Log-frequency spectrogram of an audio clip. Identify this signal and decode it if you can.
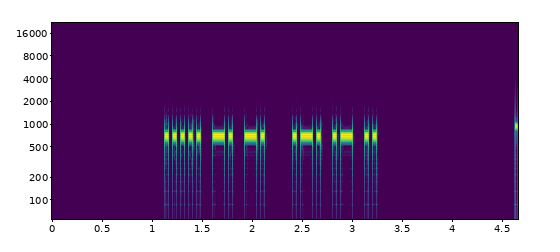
Morse code, heard as a keyed tone, about 29 wpm, 700 Hz. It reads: 5NN RAI
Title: Ontario QSO Party Exchange 30wpm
